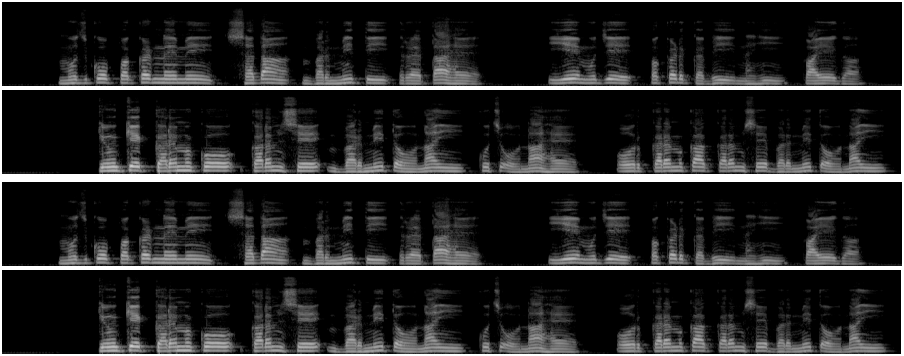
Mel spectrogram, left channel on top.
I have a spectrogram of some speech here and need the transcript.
मुझको पकड़ने में सदा भ्रमित ही रहता है, ये मुझे पकड़ कभी नहीं पाएगा, क्योंकि कर्म को कर्म से भ्रमित होना ही कुछ होना है और कर्म का कर्म से भ्रमित होना ही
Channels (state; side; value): identical; both; correlation 1.00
